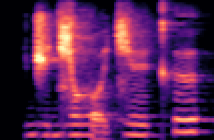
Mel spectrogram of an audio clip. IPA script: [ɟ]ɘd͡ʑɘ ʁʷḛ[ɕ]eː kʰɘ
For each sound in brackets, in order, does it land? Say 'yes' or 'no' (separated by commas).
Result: no, no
